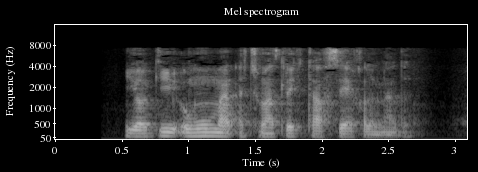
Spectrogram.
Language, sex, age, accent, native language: Uzbek, male, 18-24, Samarqand, Uzbek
